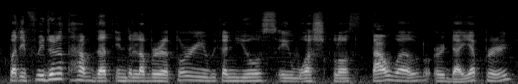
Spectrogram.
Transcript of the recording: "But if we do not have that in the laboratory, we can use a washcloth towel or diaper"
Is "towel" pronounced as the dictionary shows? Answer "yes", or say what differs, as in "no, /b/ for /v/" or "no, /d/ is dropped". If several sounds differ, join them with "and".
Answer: yes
